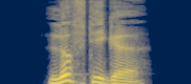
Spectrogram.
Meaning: inflection of luftig: 1. strong/mixed nominative/accusative feminine singular 2. strong nominative/accusative plural 3. weak nominative all-gender singular 4. weak accusative feminine/neuter singular
- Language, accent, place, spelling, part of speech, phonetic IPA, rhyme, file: German, Germany, Berlin, luftige, adjective, [ˈlʊftɪɡə], -ʊftɪɡə, De-luftige.ogg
